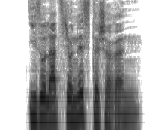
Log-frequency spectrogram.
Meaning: inflection of isolationistisch: 1. strong genitive masculine/neuter singular comparative degree 2. weak/mixed genitive/dative all-gender singular comparative degree
- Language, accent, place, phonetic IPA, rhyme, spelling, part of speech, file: German, Germany, Berlin, [izolat͡si̯oˈnɪstɪʃəʁən], -ɪstɪʃəʁən, isolationistischeren, adjective, De-isolationistischeren.ogg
